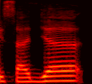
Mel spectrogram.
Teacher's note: Yang nempel, tapi saja ja ya al-jauf ya. Al-jauf itu hanya udara yang mengalir, tapi tidak ada yang nempel ya.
